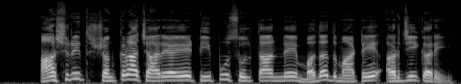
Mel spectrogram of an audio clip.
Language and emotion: Gujarati, neutral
